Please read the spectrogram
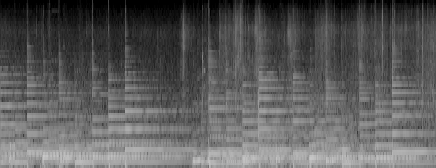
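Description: Background music played on acoustic guitar: plucked notes over ringing chords, changing chord about four seconds in.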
